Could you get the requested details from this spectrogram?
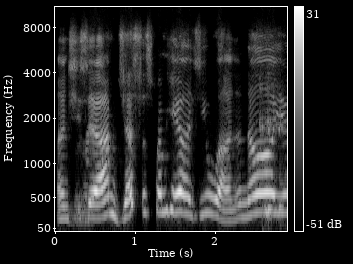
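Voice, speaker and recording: A woman with a Trinidadian accent, fairly high-pitched, at a moderate pace. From Trinidad and Tobago. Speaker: author. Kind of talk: book discussion. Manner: halting.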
